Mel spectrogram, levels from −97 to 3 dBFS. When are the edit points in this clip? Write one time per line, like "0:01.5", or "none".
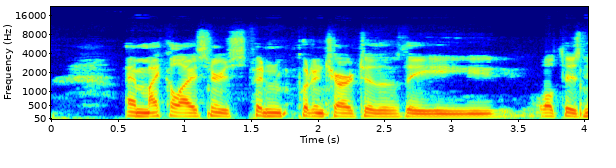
0:01.5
